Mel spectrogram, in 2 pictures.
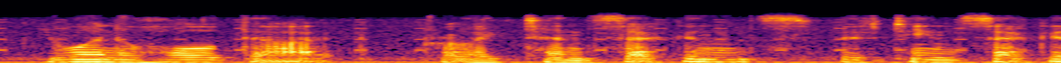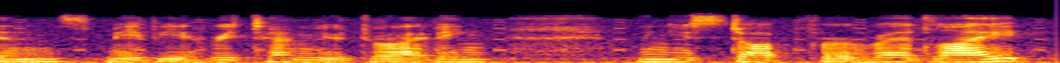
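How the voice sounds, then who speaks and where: Her very deep, low voice moves with lively intonation at a moderate pace. Noticeable background noise and audible room echo surround the woman's speech. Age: 60s. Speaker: fitness instructor. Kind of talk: tutorial. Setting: webcam video.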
